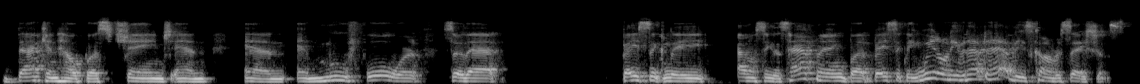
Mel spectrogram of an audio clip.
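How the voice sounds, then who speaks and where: A man speaking as a panelist in an online discussion, earnest and repetitive, halting with many restarts. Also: on the high side, darkish tone, highs cut off.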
